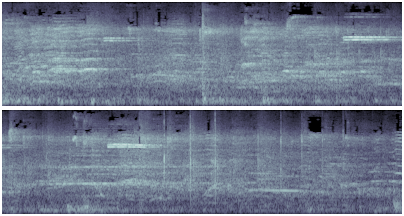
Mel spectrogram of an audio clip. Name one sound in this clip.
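Spectators and players shout and cheer loudly in a large echoing gym.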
